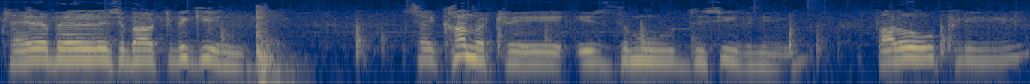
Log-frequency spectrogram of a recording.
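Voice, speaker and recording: High-voiced, solemn old seance doorman acted by a man. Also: steady tone, natural voice. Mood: solemn, eerie. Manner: formal, ceremonious, slow. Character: tall, solemn gray-haired old male doorman at seance house. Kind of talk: 1950s radio drama acting. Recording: tinny, noisy vintage radio recording.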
